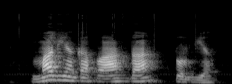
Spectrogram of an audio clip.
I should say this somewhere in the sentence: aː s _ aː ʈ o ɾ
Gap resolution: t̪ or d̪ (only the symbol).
d̪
